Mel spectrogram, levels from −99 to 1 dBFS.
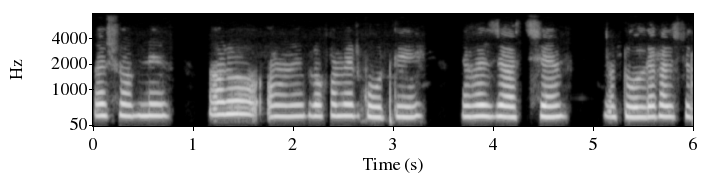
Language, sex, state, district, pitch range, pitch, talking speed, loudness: Bengali, female, West Bengal, Malda, 280-305 Hz, 290 Hz, 110 wpm, -17 LUFS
